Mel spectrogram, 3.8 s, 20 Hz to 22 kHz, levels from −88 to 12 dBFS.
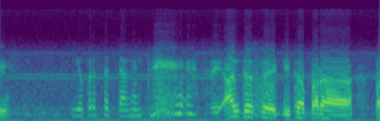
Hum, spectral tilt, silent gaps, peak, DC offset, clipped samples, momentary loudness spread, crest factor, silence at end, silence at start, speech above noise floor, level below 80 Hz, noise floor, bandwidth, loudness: none; -7.5 dB/octave; none; -2 dBFS; under 0.1%; under 0.1%; 14 LU; 14 dB; 0 s; 0 s; 23 dB; -44 dBFS; -38 dBFS; 6 kHz; -15 LUFS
